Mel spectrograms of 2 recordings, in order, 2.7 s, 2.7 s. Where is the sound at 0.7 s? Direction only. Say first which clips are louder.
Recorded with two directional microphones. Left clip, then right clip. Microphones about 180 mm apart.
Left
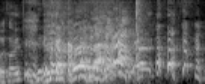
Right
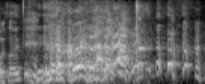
Even; 50° right (ahead or behind).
